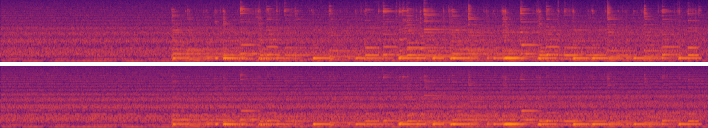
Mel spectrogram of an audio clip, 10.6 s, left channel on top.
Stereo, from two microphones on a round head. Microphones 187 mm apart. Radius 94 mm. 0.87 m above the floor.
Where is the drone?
10° right (ahead or behind); by 10.6 s 35° right (ahead or behind).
